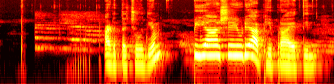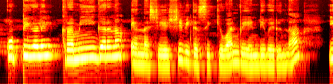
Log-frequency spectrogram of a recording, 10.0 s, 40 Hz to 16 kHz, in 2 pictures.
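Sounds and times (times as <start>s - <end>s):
woman's voice: 1.6s - 10.0s.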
